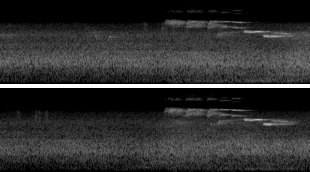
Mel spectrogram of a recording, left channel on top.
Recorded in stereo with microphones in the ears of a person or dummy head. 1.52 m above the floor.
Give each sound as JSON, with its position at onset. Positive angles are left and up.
{"t": 1.6, "sound": "a bird", "side_deg": -50, "distance_m": 1.3}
